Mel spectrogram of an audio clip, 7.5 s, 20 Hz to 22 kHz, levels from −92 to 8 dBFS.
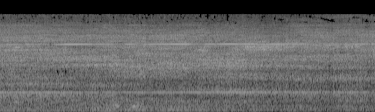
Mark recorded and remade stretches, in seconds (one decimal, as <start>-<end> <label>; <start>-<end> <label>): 0.0-7.5 recorded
